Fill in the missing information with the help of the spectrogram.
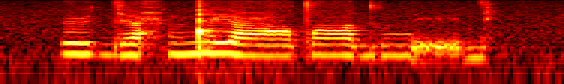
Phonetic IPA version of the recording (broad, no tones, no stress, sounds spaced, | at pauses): ø d ɛ ħ ŋ͡ǃ e ʕ a tˤ aː d̪ u n̪ ḛ d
